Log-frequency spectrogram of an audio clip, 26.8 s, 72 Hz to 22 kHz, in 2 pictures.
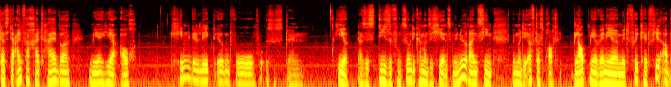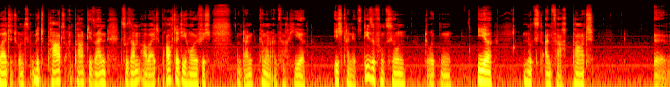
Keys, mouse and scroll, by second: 19.7 click, 22.0 click, 24.1 click.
